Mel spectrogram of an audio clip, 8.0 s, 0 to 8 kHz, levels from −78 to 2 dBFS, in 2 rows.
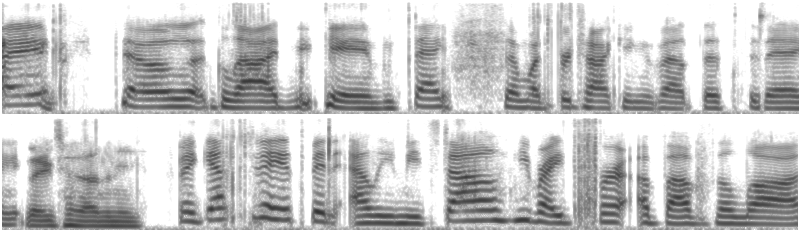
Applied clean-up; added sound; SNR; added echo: neural diffusion model UNIVERSE++.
